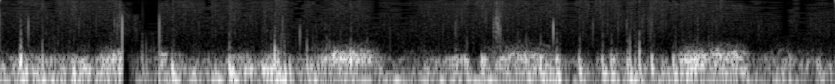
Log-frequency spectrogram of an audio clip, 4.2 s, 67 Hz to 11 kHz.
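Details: 10-month-old girl with bronchopneumonia: fast breathing with fine crackles, occasional coarse rhonchi and harsh bronchial breath sounds.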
